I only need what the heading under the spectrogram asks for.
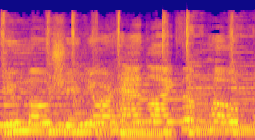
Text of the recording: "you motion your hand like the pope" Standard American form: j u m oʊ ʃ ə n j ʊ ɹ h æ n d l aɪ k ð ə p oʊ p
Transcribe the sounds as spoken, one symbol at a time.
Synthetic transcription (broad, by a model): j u m oʊ ʃ ə n j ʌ ɹ h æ d l aɪ k ð ə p oʊ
